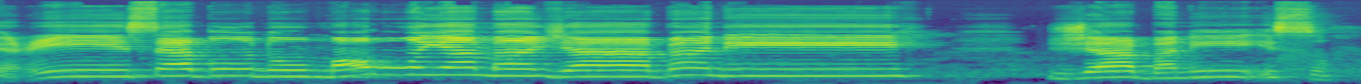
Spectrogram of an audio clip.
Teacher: عیسی ابن مریم یا بنی اس، ادھر مد منفصل ہے، حروف مدہ کے بعد حمزہ دوسرے کلمے میں آ گیا ہے تو مد منفصل۔ 4 الفی مد ہے، 4 حرکات کے برابر ہم نے اس کو کھینچ کر پڑھنا ہے۔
